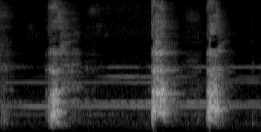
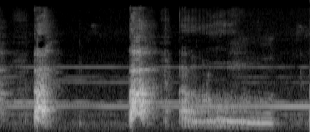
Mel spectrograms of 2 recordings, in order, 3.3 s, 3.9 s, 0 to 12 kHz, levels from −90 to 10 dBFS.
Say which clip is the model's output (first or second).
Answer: first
